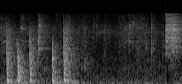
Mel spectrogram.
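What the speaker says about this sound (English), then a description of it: "just going to cut right into this side of the breast meat" A knife carves into the breast of a whole roast turkey cooked from frozen in a NuWave oven, giving a quick run of close, sharp clicks and scrapes, then a pause and a final clatter, with no talking.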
